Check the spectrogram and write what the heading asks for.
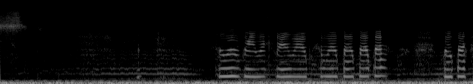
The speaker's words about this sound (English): Oh, my God. There's this giant bee coming for us. Oh, God. Oh, God. And it has a lot of it seems to be like wisecracking in some sort of alien language. Because all the other bees with it.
